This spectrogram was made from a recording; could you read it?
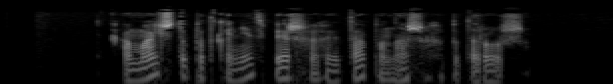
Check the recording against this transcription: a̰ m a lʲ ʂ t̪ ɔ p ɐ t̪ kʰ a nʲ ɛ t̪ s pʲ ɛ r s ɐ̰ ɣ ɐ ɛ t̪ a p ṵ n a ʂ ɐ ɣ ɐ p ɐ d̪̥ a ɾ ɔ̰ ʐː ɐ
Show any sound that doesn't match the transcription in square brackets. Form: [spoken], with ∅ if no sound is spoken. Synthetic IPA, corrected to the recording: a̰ m a lʲ ʂ t̪ ɔ p ɐ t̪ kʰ a nʲ ɛ t̪ s pʲ ɛ r [ʂ] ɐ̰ ɣ ɐ ɛ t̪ a p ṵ n a ʂ ɐ ɣ ɐ p ɐ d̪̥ a ɾ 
